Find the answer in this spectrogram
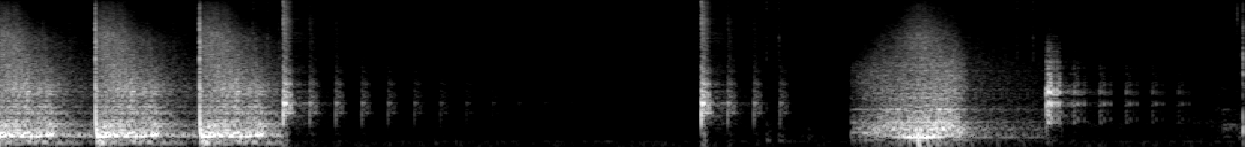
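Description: Processed drum samples auditioned one by one: a distorted, compressed snare sample hit three times in quick succession, trailing into fading delay echoes. After a pause of a couple of seconds come short rim and percussion samples with delay repeats: a sharp click, a swelling hit lasting about a second, and another click.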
